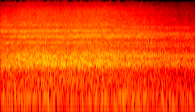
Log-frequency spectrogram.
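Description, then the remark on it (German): A long, steady exhale breathed out during a guided meditation, a soft airy rush that holds evenly for a couple of seconds and eases off slightly at the end, with no talking. “Und wieder aus”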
